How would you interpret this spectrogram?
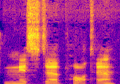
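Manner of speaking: low, soft, slow "Mister Potter"; mock stern Snape. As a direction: drawl it like a disdainful professor.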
